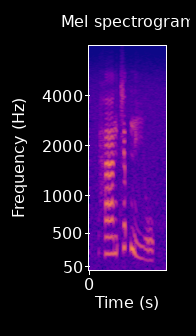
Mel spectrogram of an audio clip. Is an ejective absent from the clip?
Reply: yes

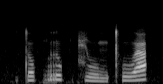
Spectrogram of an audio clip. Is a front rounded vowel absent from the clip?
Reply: yes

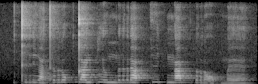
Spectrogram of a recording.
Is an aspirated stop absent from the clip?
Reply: yes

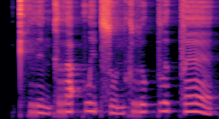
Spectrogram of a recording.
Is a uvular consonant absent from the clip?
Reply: yes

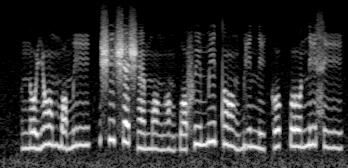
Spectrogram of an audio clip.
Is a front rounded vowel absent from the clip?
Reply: yes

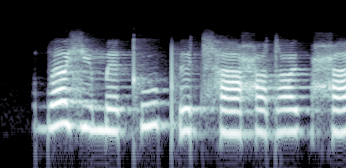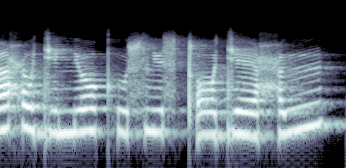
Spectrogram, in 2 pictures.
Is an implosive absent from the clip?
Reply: yes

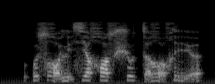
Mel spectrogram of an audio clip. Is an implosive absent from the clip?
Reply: yes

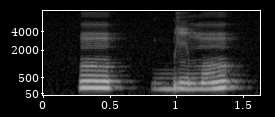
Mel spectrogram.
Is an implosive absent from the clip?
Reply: yes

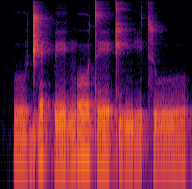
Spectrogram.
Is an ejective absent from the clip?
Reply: no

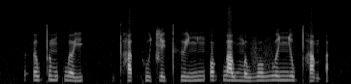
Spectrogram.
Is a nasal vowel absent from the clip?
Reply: yes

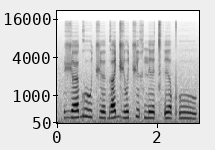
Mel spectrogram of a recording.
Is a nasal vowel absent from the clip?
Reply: yes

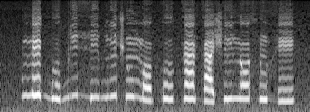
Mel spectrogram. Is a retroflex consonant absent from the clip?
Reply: yes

